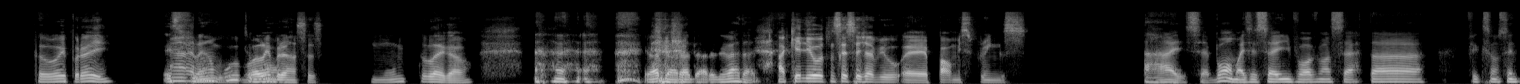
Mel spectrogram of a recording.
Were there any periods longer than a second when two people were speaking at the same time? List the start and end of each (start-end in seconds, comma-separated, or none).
1.7-2.9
